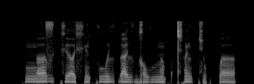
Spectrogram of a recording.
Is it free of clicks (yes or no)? yes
